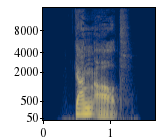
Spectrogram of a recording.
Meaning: gait (way of walking)
- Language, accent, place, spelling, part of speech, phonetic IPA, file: German, Germany, Berlin, Gangart, noun, [ˈɡaŋˌʔaːɐ̯t], De-Gangart.ogg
